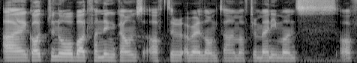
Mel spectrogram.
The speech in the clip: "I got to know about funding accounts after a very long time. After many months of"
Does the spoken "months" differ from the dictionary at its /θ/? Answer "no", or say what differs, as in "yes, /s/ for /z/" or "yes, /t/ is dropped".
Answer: yes, /t/ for /θ/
